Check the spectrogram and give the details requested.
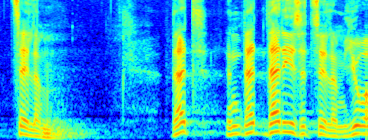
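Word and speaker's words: צלם: Now, in the Hebrew word for image is this word, and I dare you to pronounce this. Yeah, tselem.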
